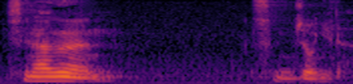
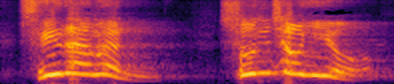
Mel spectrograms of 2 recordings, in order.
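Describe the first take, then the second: First: "신앙은 순종이다" dropped to a near-whisper, much softer and lower; hushed echo. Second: "신앙은 순종이요" cried out much louder and higher, slow, dialect ending 이요; Pastor Ok's Gyeongsang shout. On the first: Real, not acted. Preacher quietly repeating the lesson to the congregation, hushed. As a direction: let "신앙은 순종이다" fall almost silent after the cry. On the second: Retold or imitated. Preacher echoing a dying pastor's cry to his church, loud slow shout. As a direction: hammer home "신앙은 순종이요" as an impassioned Gyeongsang plea. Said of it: "경상도 사투리로 이렇게 외쳤던".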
